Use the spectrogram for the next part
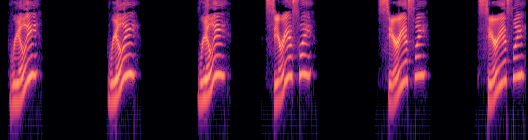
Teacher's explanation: In this case, you want to use one of these following expressions with rising intonation. We use rising intonation to show shock, surprise, and disbelief. · We use rising intonation to show shock, surprise, and disbelief. Listen to the steep rise at the end.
